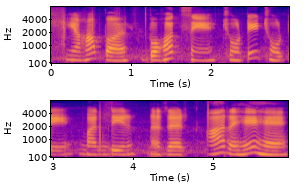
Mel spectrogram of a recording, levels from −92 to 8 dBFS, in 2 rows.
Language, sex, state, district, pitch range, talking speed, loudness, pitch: Hindi, female, Himachal Pradesh, Shimla, 210-240 Hz, 110 wpm, -15 LUFS, 225 Hz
